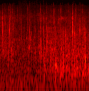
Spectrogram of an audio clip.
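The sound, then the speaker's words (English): Lots of birds chatter and call in dense bush, a busy jumble of chirps and squawks over steady outdoor ambience, with no one talking. “And there's some other birds making a racket back in the bush as well.”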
